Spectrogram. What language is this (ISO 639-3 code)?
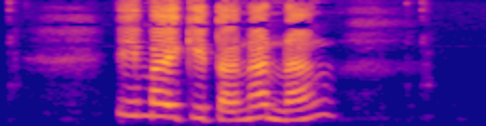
qxt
